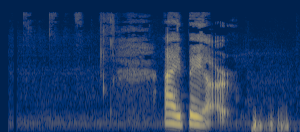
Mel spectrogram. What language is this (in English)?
Chinese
